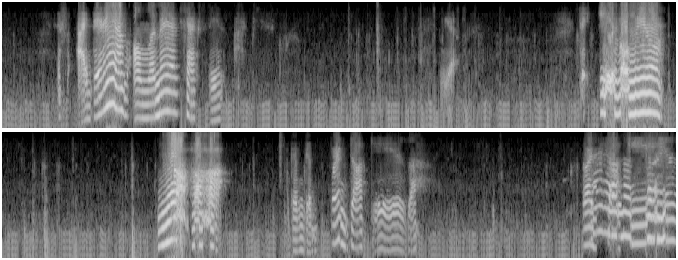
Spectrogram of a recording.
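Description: Young girls talk and squeal playfully close to a microphone, in bursts.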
